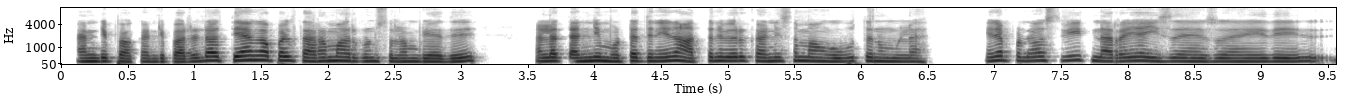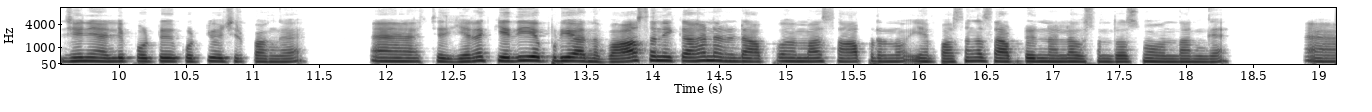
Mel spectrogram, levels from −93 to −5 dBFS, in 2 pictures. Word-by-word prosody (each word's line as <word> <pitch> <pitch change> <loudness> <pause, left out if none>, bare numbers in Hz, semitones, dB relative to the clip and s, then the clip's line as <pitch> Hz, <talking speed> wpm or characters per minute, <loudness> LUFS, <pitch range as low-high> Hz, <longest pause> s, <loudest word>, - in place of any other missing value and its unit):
கண்டிப்பா, 190 -1 +2
கண்டிப்பா. 175 0 -1
ரெண்டாவது 230 +4 +3
தேங்கா 255 +1 +6
பால் 235 -2 +2
தரமா 205 +2 +3
இருக்குன்னு 195 -1 -2
சொல்ல 180 -1 0
முடியாது. 175 0 +1 0.6
நல்லா 205 +1 +4
தண்ணி 205 +3 +4
மொத்த 190 +2 +1
தண்ணில, 205 +3 +2
அத்தன 215 +4 -2
பேரும் 220 0 0
கணிசமா 210 +1 0
அவங்க 190 -2 0
ஊத்தணும்ல. 195 -3 -1 0.6
என்ன 235 +3 +3
பண்ணுவோம் 220 +1 -2
ஸ்வீட் 240 +2 -5
நிறையா 200 +3 0
இது 195 0 -3 0.2
இது 185 +1 -2 0.3
இது 190 0 0 0.5
ஜீனிய 205 0 +2
அள்ளி 190 +1 +1
போட்டு 190 0 0 0.2
கொட்டி 185 +2 -3
வச்சுருப்பாங்க. 175 -3 -3 0.8
அ - - +1 0.3
சரி 185 -2 0
எனக்கு 225 +3 -1
எது 215 +3 +1
எப்படியோ, 210 0 +3
அந்த 180 -2 -1
வாசனைக்காக 220 +2 +3
நான் 215 -3 +1
2 190 -1 -1
ஆப்பமா 185 +1 -2 0.2
சாப்பிடணும். 180 0 -4
என் 175 -1 -5
பசங்க 205 +5 -2
சாப்பிட்டு 180 0 +1
நல்லா 175 +1 0 0.2
சந்தோஷமா 175 +2 -2
வந்தாங்க. 165 -1 -2 0.8
அ - - -2
195 Hz, 150 wpm, -23 LUFS, 180-215 Hz, 0.8 s, தேங்கா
